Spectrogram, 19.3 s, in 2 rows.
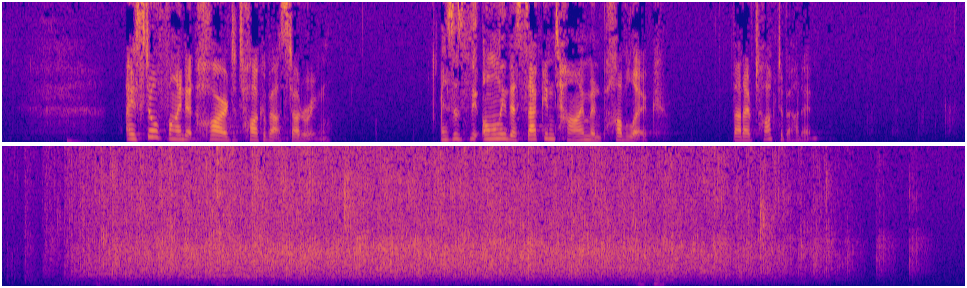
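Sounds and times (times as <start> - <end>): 
speech: 1.3 - 3.4, 4.4 - 6.7, 7.3 - 8.2
audience applause: 9.8 - 18.9.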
